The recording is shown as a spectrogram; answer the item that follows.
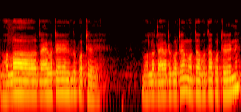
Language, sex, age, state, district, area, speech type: Odia, male, 60+, Odisha, Dhenkanal, rural, spontaneous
